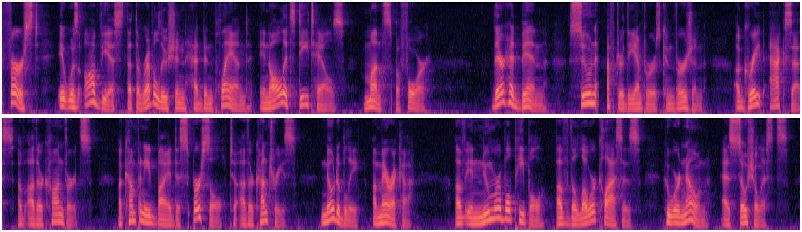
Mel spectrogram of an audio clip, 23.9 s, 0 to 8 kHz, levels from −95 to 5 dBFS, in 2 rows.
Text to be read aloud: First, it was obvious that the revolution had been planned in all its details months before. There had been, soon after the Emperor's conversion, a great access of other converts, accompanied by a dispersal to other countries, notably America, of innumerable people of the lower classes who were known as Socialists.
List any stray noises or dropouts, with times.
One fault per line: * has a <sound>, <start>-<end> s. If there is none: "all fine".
* has a dropout, 8.9-9.1 s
